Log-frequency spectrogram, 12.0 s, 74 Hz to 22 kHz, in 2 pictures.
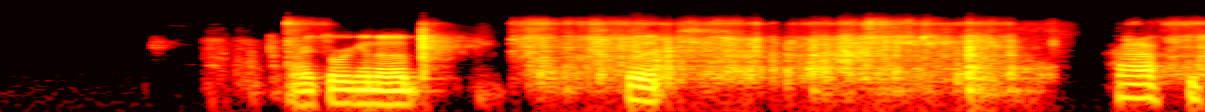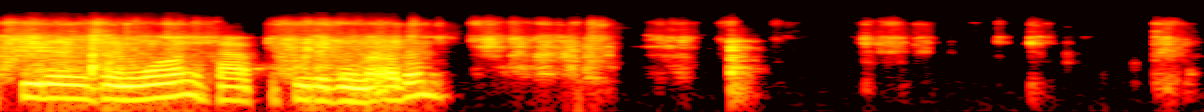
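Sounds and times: dry scratches and clatters: 0:02.5 - 0:12.0
chips scraped off metal pan: 0:02.6 - 0:09.7.

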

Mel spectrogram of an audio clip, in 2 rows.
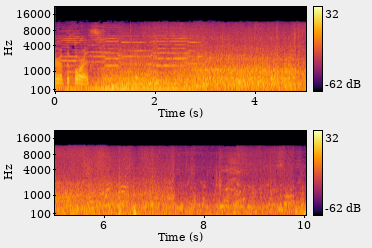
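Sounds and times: people talking: 0:00.0 - 0:02.8, 0:05.4 - 0:10.0
coach engine running: 0:00.0 - 0:09.8.

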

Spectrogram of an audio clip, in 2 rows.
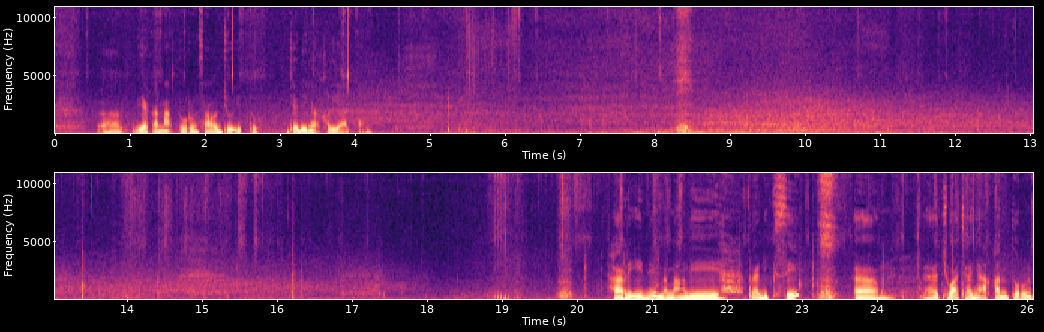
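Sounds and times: low engine hum: 0:02.5 - 0:18.6
tyre hiss on wet road: 0:04.2 - 0:17.7, 0:23.1 - 0:23.7.

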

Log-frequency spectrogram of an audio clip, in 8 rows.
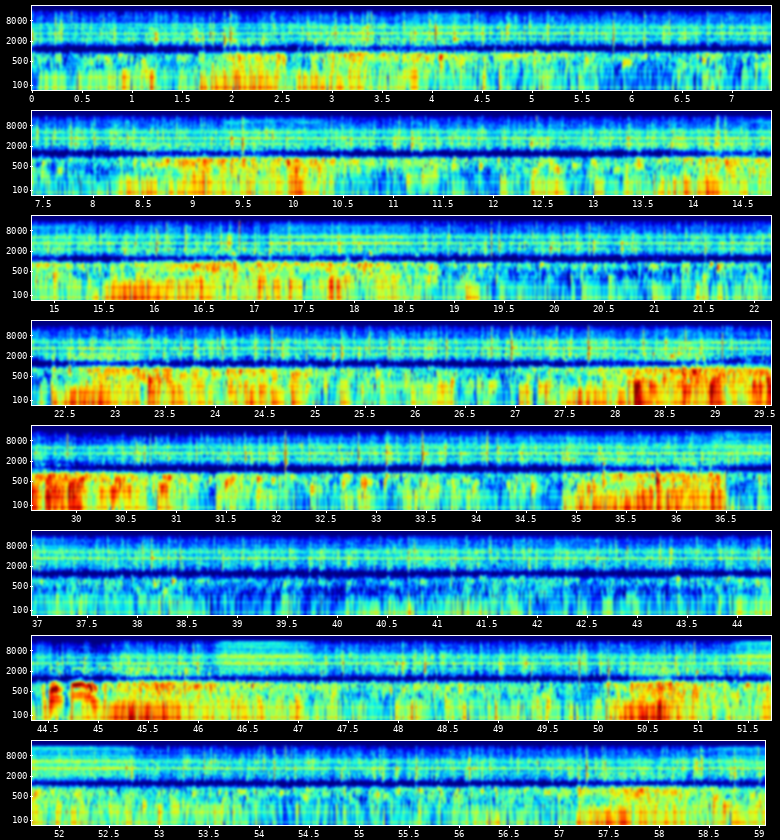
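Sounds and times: exhaled bubbles underwater: 0:00.0 - 0:59.0
diver inhaling through regulator: 0:17.2 - 0:18.9, 0:45.6 - 0:47.5, 0:51.2 - 0:53.2, 0:58.6 - 0:59.0.

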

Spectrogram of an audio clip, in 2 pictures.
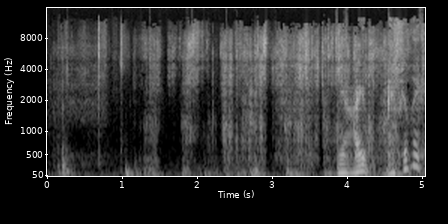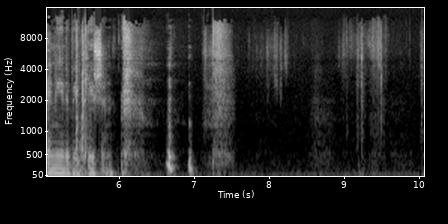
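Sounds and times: glue bottle scraping on paper: 0:01.0 - 0:05.6.

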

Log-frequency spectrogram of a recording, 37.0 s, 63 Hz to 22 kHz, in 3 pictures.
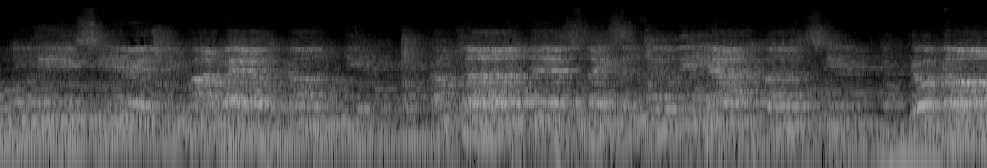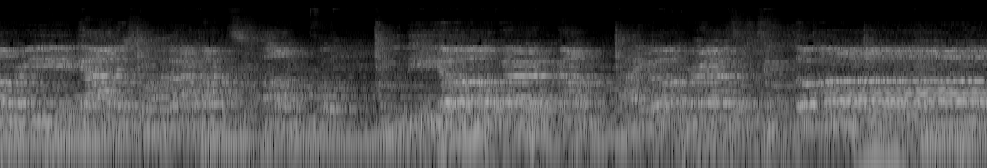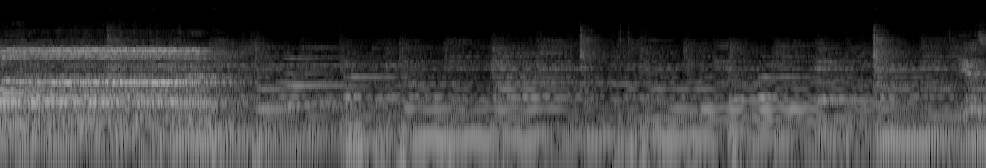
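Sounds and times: church hymn singing: 0:00.0 - 0:37.0
instrumental accompaniment: 0:00.0 - 0:37.0.

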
